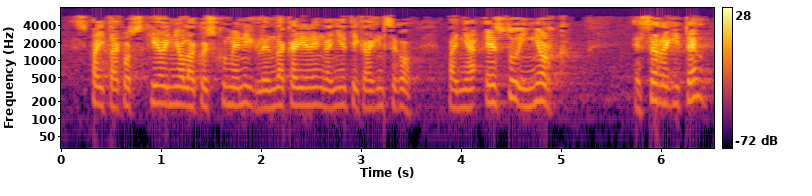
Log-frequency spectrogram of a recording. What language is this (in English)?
Basque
